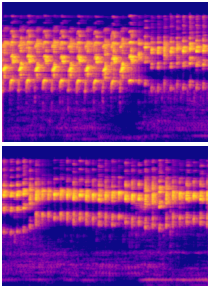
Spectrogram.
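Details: Lovebird fighter in extended ngekek song, used to spur other lovebirds to sing: rapid shrill chattering trill that drops briefly then climbs again, steadily pulsing, with a faint low hum underneath.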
